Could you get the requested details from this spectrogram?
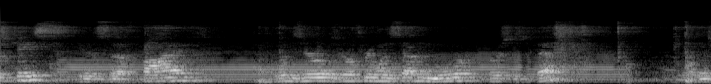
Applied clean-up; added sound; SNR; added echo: none; Brass instrument; 13 dB; reverberation time 0.7 s.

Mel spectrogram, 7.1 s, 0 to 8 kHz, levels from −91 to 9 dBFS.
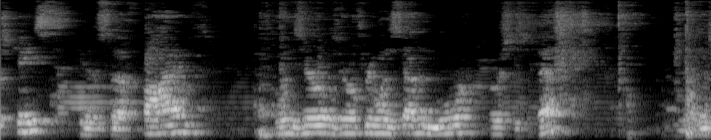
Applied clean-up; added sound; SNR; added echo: classical method WPE with log-MMSE.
